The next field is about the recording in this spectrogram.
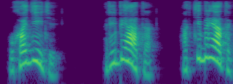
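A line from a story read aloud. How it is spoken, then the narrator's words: Shouting while running. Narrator (Russian): кричал на бегу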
